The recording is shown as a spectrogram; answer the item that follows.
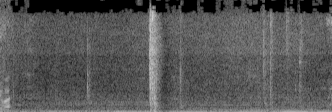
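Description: Steady low drone of the motor yacht's machinery heard inside a cabin, with a single sharp knock about halfway through.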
